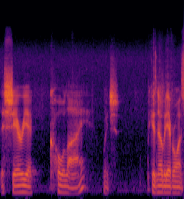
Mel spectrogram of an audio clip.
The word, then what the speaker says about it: Escherichia coli: It's pronounced Escherichia coli, which, because nobody ever wants to pronounce it, we just call it E.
